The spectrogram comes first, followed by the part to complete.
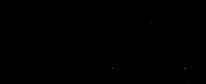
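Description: Near silence, with a few faint, short clicks.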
